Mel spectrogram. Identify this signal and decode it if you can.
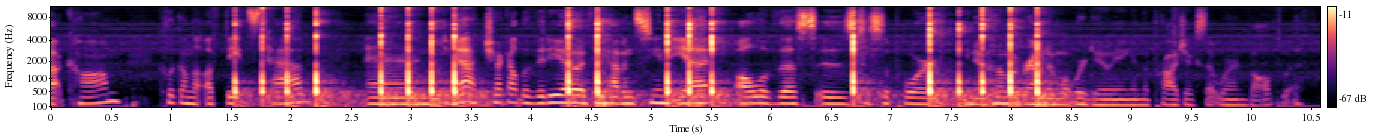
Tap code, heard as knocks on wood, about 5 knocks a second, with speech in English. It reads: THE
